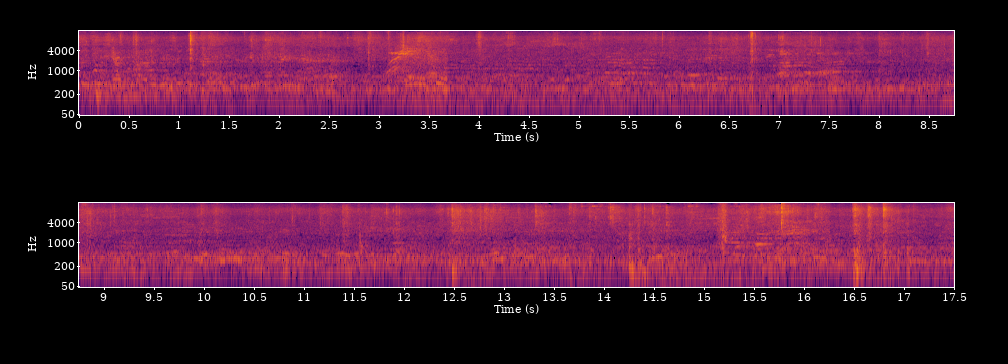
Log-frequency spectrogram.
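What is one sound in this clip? Boxes thud as they are loaded into a vehicle.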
